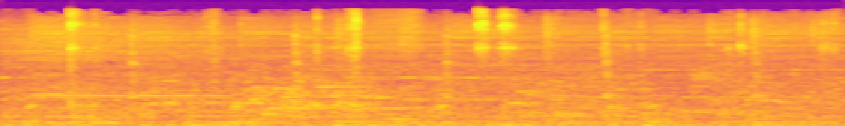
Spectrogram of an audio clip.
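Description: Low background music bed with scattered, irregular sharp clicks of clay poker chips being handled and stacked.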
